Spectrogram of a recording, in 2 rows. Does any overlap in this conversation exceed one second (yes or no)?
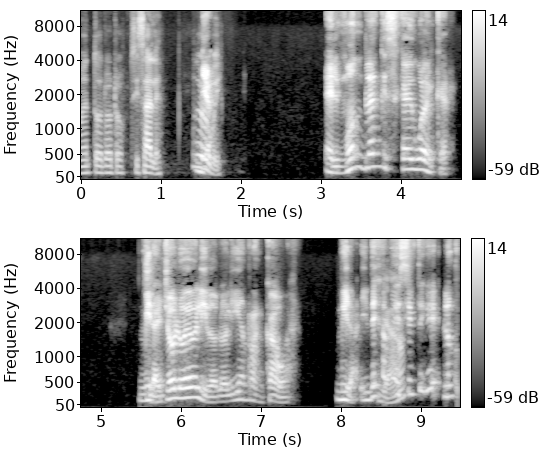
no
